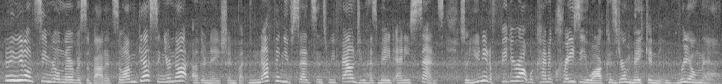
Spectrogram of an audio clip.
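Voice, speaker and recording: A brash, impatient survivor in an audio drama, blunt and threatening. Her high voice jumps around with lively, mocking swings. The background is clearly noisy. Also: a little fast, hardly any pauses. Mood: suspicious, threatening. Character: hot-tempered, impatient, threatening female post-war scavenger.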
